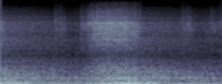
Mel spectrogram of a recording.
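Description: An old Ford or Chevy truck engine idles nearby, a steady low rumble with a slight swell in revs partway through, heard alone.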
